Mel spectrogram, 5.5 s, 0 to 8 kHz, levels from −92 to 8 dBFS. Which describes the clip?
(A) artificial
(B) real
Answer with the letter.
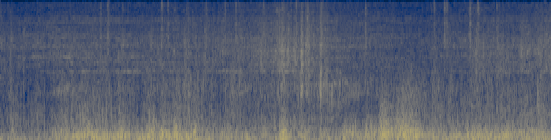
B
